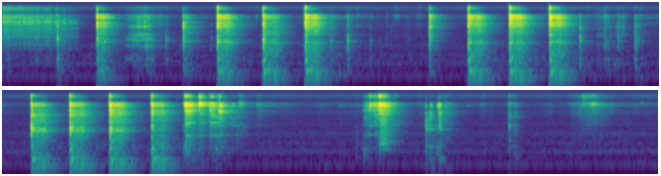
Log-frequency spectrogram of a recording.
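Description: Club hammer striking a small transformer's laminated steel core against a steel plate. It is a run of sharp metallic blows, about two a second in short groups, knocking the laminations loose to free the copper winding. The blows stop about two-thirds of the way through, and only a few lighter metal clinks follow.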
